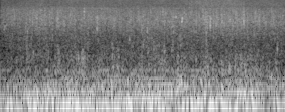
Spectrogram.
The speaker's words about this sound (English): Up ahead, the sound of rushing water echoed through the cavern. They were approaching an underground river. Shibalanke could just make out two rotten posts holding a bridge across the current.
